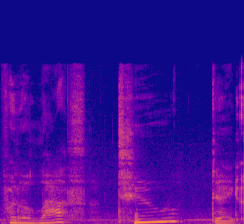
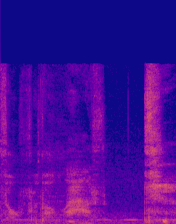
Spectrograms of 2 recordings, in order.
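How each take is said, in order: First: Suddenly voiced, slow and louder; talking out loud. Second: Hushed, breathy retake; whispering. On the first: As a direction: slips out of the whisper into full voice. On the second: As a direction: back to a soft whisper. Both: Real, not acted. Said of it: "I don't know why I'm talking loud".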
